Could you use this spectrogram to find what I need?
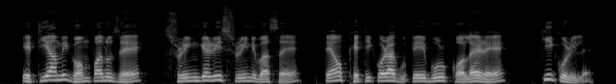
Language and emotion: Assamese, neutral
